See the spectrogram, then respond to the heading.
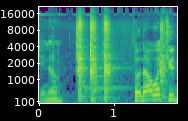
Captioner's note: spatula thudding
